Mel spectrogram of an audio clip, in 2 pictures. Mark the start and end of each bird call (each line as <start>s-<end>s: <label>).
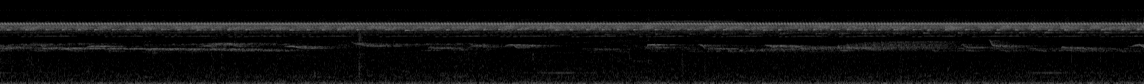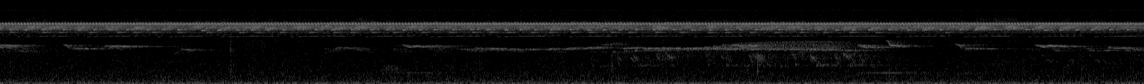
0.0s-1.1s: Red-bellied Macaw (Orthopsittaca manilatus)
0.0s-3.1s: Rufous-fronted Antthrush (Formicarius rufifrons)
0.0s-22.9s: Gray-fronted Dove (Leptotila rufaxilla)
0.0s-22.9s: Hauxwell's Thrush (Turdus hauxwelli)
3.5s-4.9s: unidentified bird
7.0s-9.8s: Plumbeous Antbird (Myrmelastes hyperythrus)
8.3s-12.0s: Goeldi's Antbird (Akletos goeldii)
15.4s-20.2s: Rufous-fronted Antthrush (Formicarius rufifrons)
17.4s-20.7s: Thrush-like Wren (Campylorhynchus turdinus)
17.7s-20.2s: Plumbeous Antbird (Myrmelastes hyperythrus)
21.8s-22.9s: Goeldi's Antbird (Akletos goeldii)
